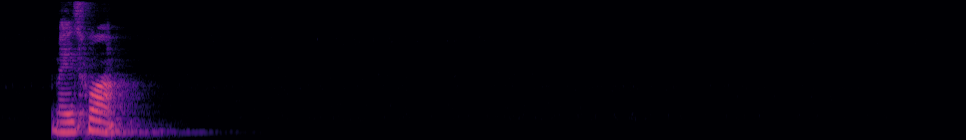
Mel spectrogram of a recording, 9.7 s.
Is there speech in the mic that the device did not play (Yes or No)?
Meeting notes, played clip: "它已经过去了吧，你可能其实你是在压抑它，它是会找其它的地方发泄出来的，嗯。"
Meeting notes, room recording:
Yes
